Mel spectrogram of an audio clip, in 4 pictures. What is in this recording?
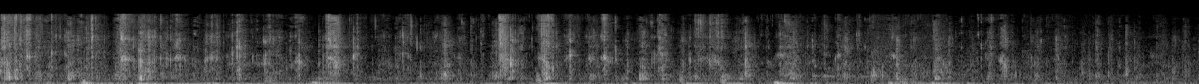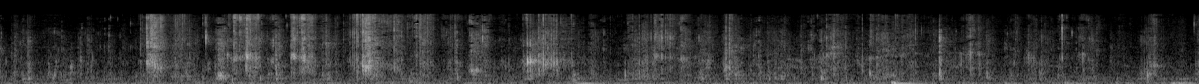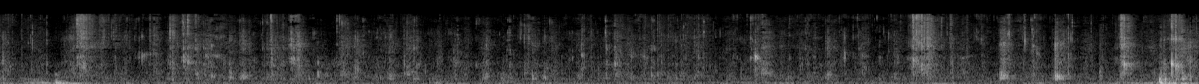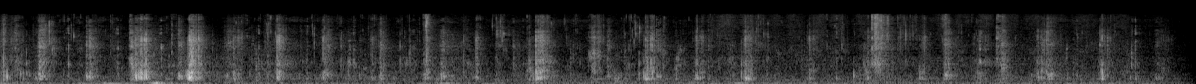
Recording of four individuals surrounding a mini disc/condenser mic setup, eating focaccia from Sullivan Street Bakery, New York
